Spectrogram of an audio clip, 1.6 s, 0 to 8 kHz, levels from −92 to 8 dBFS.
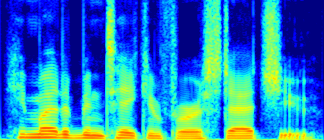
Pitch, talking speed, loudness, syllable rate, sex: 140 Hz, 295 wpm, -17 LUFS, 6.5 syllables/s, male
